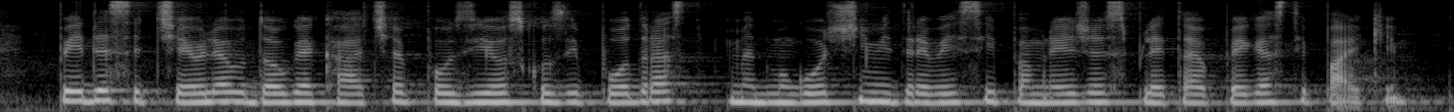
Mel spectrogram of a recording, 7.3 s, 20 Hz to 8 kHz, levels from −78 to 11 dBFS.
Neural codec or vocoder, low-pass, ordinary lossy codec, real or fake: none; none; none; real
